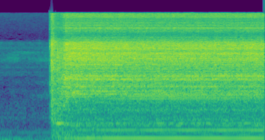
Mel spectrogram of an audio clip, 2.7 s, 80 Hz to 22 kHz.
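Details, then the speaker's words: Customer's single-phase motor with pulley, started in reverse via contactors (16 A at 220 V, 32 A at 110 V): abrupt start into steady hum under loud constant high hiss and whine, bad bearing. "O motor vai fazer um ruído, porque o motor, ele tá com rolamento ruim. É o motor de um cliente."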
